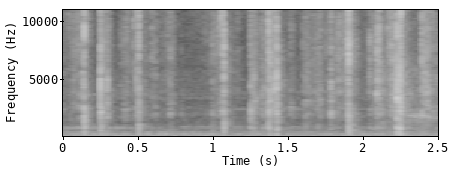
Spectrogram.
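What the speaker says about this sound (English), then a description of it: "So I'm going to shuffle this like so" A deck of game cards is shuffled by hand, producing a rapid series of crisp riffling flicks and taps, close up and clear, with no talking.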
